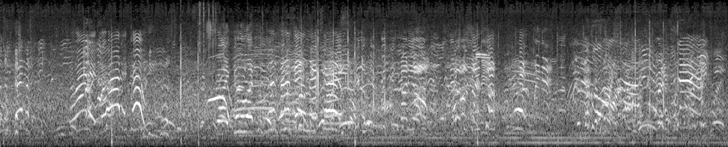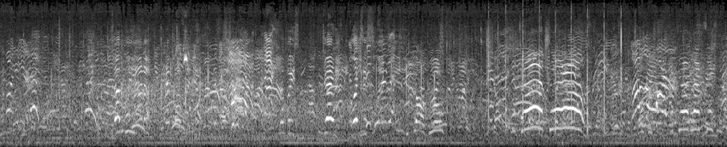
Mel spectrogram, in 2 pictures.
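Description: Men and women shout and cheer from the sideline outdoors.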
